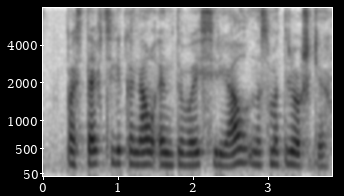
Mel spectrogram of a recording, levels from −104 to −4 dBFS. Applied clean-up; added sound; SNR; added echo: none; none; none; none.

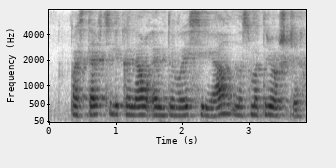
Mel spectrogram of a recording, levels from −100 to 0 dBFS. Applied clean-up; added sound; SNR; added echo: none; none; none; reverberation time 0.6 s.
